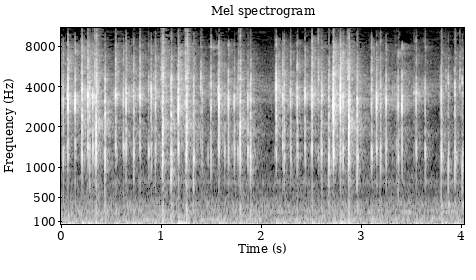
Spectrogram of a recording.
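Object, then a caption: Mechanical keyboard with plastic keycaps. Fast typing with the fingertips of both hands on a $250 custom compact mechanical keyboard with Gateron Milky Yellow switches and red/pink plastic keycaps. A dense run of bright, short keystroke clacks is heard, centered around 2.8 kHz with little low end, and there is a brief pause near the middle.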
